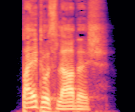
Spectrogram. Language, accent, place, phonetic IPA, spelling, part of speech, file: German, Germany, Berlin, [ˈbaltoˌslaːvɪʃ], baltoslawisch, adjective, De-baltoslawisch.ogg
- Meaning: Balto-Slavic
